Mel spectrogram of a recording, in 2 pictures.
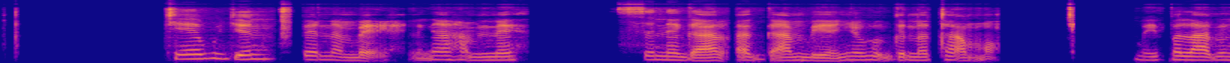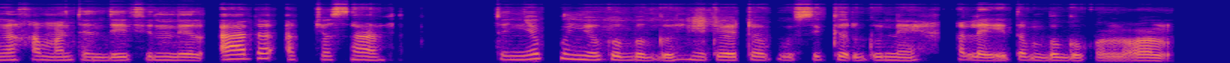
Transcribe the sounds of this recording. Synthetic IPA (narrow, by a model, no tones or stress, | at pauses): t͡ʃɛbuɟənpɛnambɛ̰lḭŋɡaxamnɛ | sɛnɛɡalɐ̰k̚ɡambijaɲukɔɡənɐta̰ːmɔ̰ | mujpɐlabiŋɡɐxɐmːantɛndefiɾndɛladaʔɐk̚t͡ʃɔsan | tɔɲəpːuɲukɔbəɡːəɲukɔtɔːk̚busikːətɡunɛxɐlɐjḭtɐmbəɡːəkɔ̰lɔ̰ːl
